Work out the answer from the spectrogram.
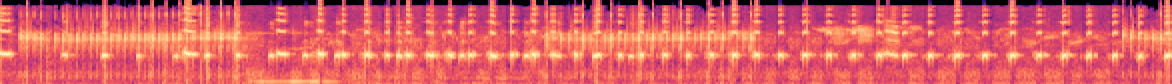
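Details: Oriental white-eye calling the flock with a dense, continuous series of sharp repeated chips, overlaid by repeated passages of harsh buzzy trilling.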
